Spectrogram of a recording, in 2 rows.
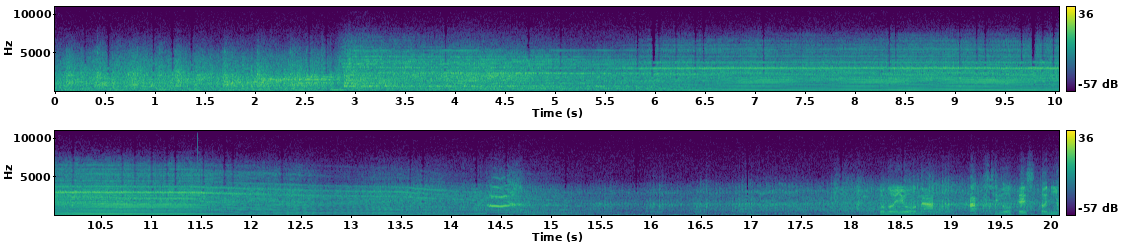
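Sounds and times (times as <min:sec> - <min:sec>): motorcycle engine revving: 0:00.0 - 0:20.0
short squeal: 0:14.3 - 0:14.9.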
